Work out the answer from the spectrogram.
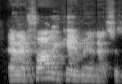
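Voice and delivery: ordinary delivery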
